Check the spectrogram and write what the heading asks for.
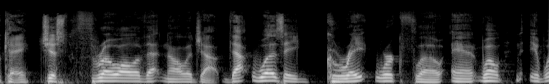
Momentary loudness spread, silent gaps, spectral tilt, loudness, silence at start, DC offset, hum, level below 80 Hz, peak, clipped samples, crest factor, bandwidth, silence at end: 8 LU; none; -6.5 dB/octave; -18 LUFS; 0 s; under 0.1%; none; -48 dBFS; -2 dBFS; under 0.1%; 16 dB; 12.5 kHz; 0 s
